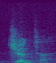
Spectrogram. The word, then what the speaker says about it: Junta: Junta. Junta. Not Junta. No. But Junta, the American pronunciation of that one.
